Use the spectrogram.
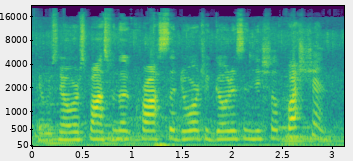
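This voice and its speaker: A woman's voice: a little high, steady tone, fast, over music. A woman narrating a story aloud as a reader, expressively and with informal asides. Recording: clear background noise, like rain.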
